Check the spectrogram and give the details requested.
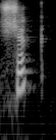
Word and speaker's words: Shook: I hope I'm saying it right. Shook. It's not Schook.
